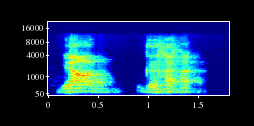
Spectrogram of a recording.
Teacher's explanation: So here, if you see in this, Vya is a Sanyuktaksharam. Similarly, Ghra is a Sanyuktaksharam along with the Mahaprana. Vyagraha is the right pronunciation.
